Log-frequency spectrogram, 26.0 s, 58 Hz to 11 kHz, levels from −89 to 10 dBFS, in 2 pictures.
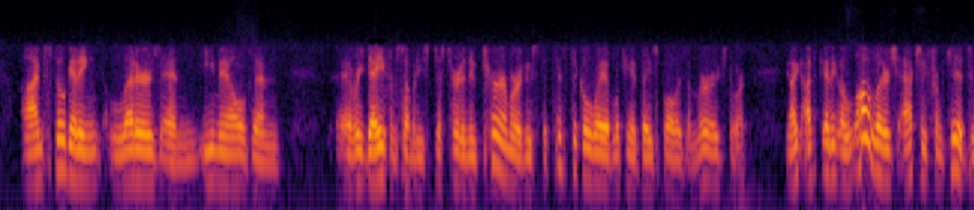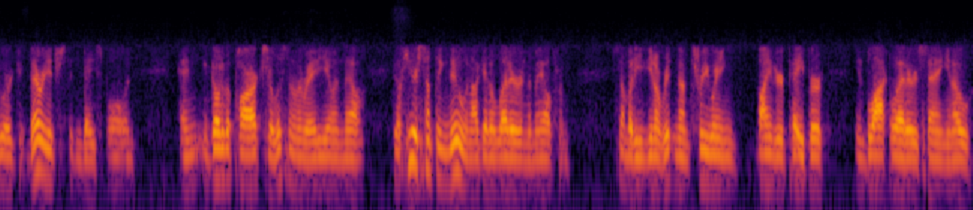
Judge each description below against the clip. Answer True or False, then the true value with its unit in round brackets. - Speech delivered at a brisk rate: True (210 wpm)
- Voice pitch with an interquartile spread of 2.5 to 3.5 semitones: True (3.0 semitones)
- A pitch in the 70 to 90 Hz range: False (115 Hz)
